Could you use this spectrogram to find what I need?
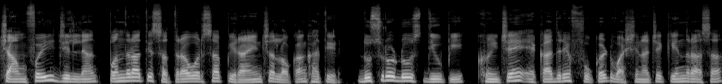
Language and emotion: Goan Konkani, neutral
